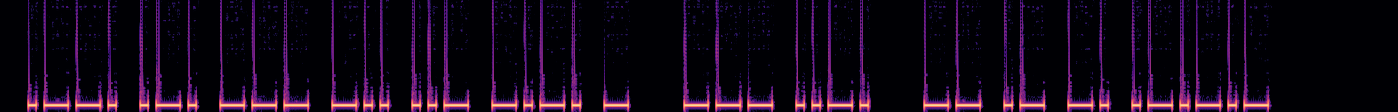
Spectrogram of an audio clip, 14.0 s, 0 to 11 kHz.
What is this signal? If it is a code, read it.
Morse code, heard as a keyed tone, about 15 wpm, 700 Hz. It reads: PRODUCT OF MAN.
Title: Sentences from Top 1000 Words - Review Part 2 - 15wpm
